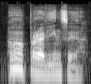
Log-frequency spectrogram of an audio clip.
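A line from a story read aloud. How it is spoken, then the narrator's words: Grumbling. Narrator (Russian): проворчал Петр Иванович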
